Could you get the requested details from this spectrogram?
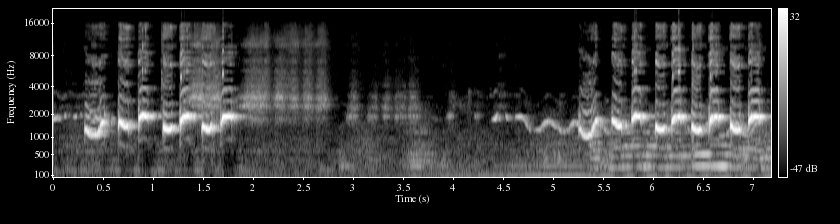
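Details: Straw-headed bulbul in lively morning song. Loud, rhythmic, slurred whistles repeat about twice a second, a softer muddled passage follows, then a wavy whistle leads back into the loud repeated phrase over a faint low hum.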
